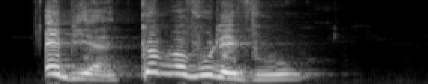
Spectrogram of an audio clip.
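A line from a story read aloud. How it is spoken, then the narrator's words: Impatient tone. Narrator (French): il dit d'un ton impatienté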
